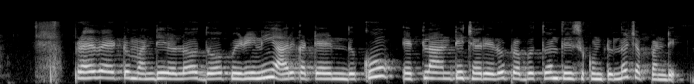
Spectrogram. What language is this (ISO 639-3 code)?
tel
